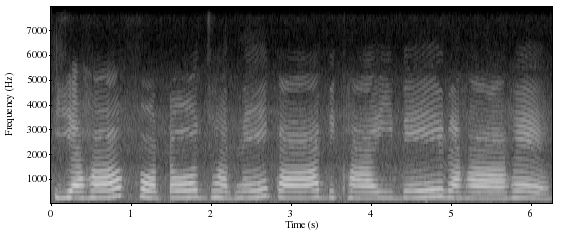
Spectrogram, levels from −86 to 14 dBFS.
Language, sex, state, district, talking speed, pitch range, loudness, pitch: Hindi, female, Madhya Pradesh, Dhar, 75 wpm, 255-275 Hz, -14 LUFS, 265 Hz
